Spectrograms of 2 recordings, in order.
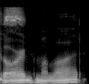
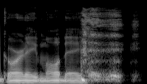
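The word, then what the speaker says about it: Garde Malade: Gard Malad? Yes. I actually checked with my stepdad who's French, and he confirmed. I would have said Garde Malde. That is definitely not how you say it.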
